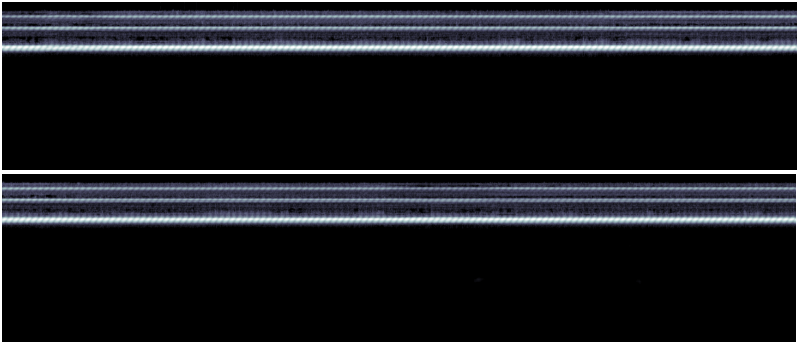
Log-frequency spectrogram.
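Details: A chorus of coconut crickets producing a constant, sharp, high buzzing tone, pulsing rapidly and evenly throughout, with a few faint low knocks and murmurs in the background.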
